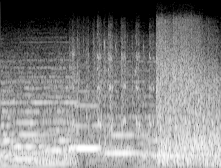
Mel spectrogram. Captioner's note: bird squawking; gun firing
